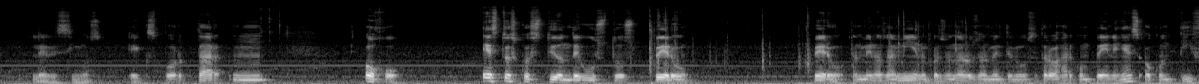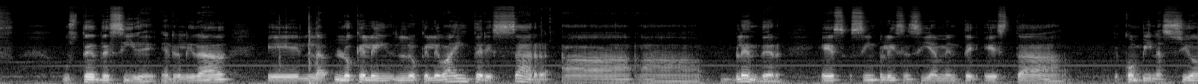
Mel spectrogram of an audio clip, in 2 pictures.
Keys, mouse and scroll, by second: 2.6 click, 3.7 click, 6.6 BackSpace, 8.0 BackSpace, 8.9 p, 9.2 n, 9.5 g, 15.1 Return, 17.4 click.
